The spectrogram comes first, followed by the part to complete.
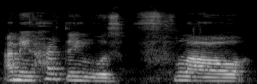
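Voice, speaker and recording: A woman's voice: on the low side, slow, a bit bright, roomy sound, low-quality recording. A woman giving casual commentary on a clip, chatty, quizzing the viewer and listing traits.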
